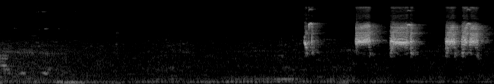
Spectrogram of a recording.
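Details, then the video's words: Black francolin near Khushab giving its call: a quiet start, then four harsh, rasping, broadband notes in a rapid rhythmic phrase over the last two seconds, the middle bursts longest; low background rumble. "kala teeter ki awaz"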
